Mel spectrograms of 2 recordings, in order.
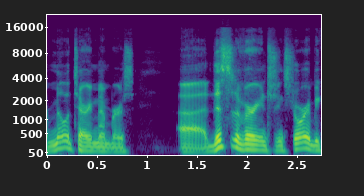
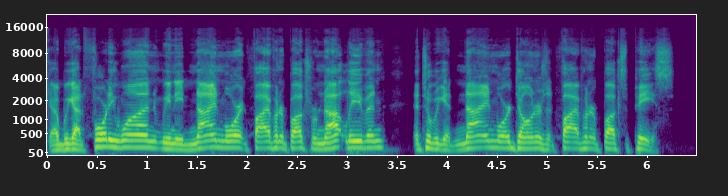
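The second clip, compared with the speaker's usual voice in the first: put-on high, childish voice like a twelve-year-old; 6 semitones higher than usual. Retelling a social media clip of a fundraiser: imitating Bill Pulte sounding like a twelve-year-old. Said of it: "he sounds like a twelve-year-old".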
